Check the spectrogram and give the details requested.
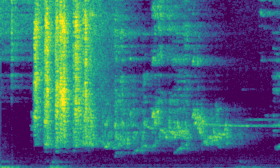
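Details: In their aviary, playing budgerigars give a sharp rasping squawk followed by a long wavering, buzzy warble that drifts up and down, with faint low thumps.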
